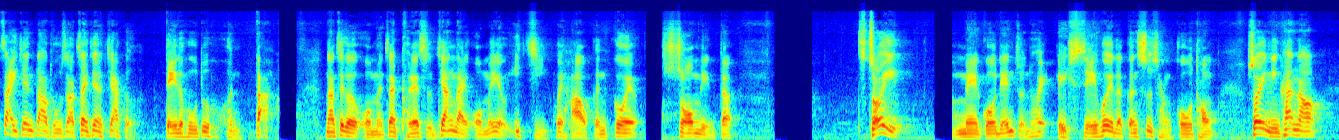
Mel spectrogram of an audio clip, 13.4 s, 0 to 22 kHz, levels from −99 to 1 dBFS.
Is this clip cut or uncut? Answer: cut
